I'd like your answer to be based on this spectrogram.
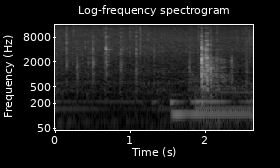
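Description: Finely minced garlic sizzles quietly in a pan, with light taps of a stirring utensil, then a louder hiss and scrape as the garlic is pushed around near the end.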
